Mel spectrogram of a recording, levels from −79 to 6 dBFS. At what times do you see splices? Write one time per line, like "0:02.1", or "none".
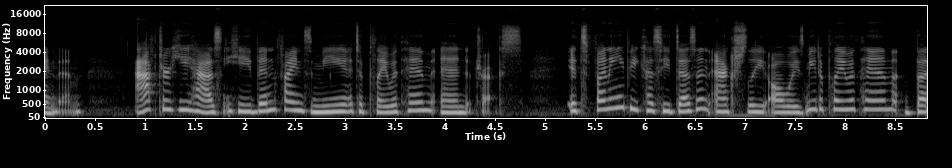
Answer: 0:01.8
0:04.3
0:07.6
